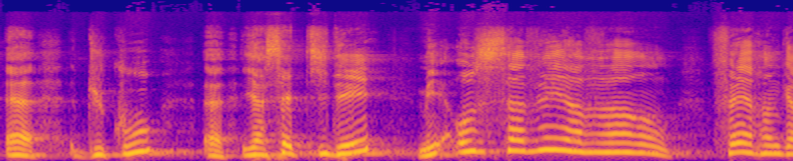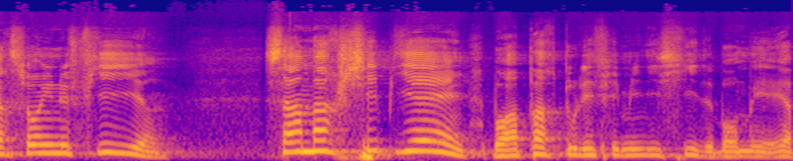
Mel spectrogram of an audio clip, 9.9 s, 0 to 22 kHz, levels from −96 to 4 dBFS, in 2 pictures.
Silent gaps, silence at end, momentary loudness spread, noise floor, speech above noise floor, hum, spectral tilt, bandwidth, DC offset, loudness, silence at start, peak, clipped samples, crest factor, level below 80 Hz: none; 0 s; 9 LU; -45 dBFS; 30 dB; none; -4 dB/octave; 16.5 kHz; under 0.1%; -15 LUFS; 0.05 s; 0 dBFS; under 0.1%; 14 dB; -46 dBFS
